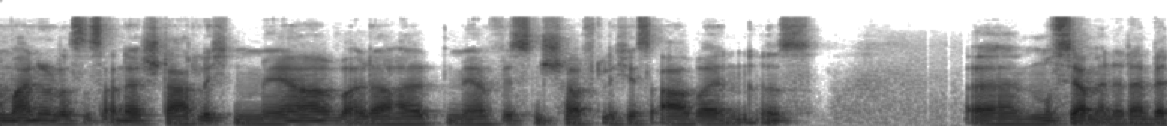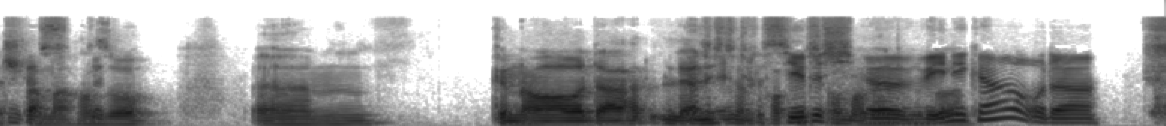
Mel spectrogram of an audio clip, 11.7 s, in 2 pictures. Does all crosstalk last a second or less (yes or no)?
no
